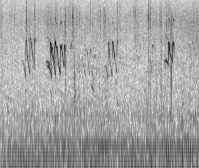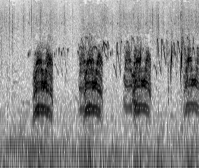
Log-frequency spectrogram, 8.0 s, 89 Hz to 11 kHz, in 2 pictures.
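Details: Quail, September 2023, calling for hunting and mating: scattered thin, high chirps, then four loud, rasping, buzzy bursts spaced about a second apart.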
